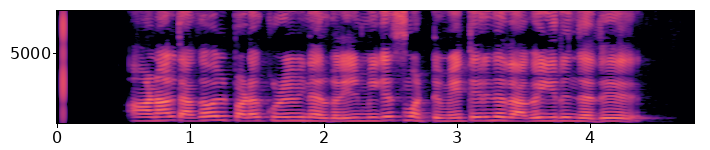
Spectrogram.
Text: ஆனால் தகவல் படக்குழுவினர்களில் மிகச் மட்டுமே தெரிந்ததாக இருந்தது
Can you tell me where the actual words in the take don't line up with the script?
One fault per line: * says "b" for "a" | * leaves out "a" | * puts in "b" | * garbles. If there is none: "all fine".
all fine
